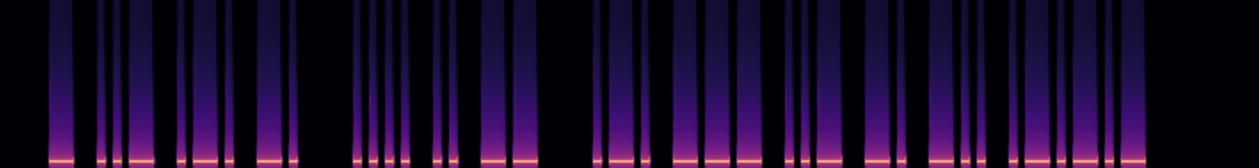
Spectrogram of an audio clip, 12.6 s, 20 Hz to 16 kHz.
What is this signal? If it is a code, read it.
Morse code, heard as a keyed tone, about 15 wpm, 700 Hz. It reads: TURN HIM ROUND.
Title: Sentences from Top 1000 Words - Review Part 1 - 15wpm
